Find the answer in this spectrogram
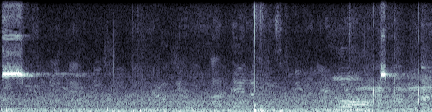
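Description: A referee's whistle gives a short, sharp blast, signalling that the free kick may be taken, and a briefer blast follows near the end. A single sharp thump comes a little over two seconds in, and players shout just before the end.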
